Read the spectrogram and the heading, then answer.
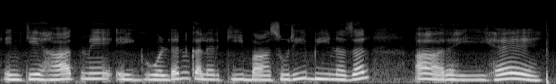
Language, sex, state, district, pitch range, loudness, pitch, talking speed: Hindi, female, Rajasthan, Jaipur, 220-255 Hz, -12 LUFS, 230 Hz, 140 wpm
